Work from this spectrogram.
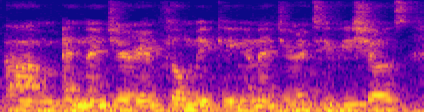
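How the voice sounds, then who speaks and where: Noticeable background noise fills the clip. Through it, a woman speaks at a moderate pace. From Nigeria. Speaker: marketing executive. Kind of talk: interview. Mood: warm, enthusiastic. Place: home room.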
